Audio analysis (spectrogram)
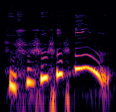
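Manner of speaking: Tigger's hooting laugh, jumping high on the last hoos; Tigger's bouncy laugh. A narrator's reading. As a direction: hoot out a gleeful Tigger laugh. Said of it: "he said".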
